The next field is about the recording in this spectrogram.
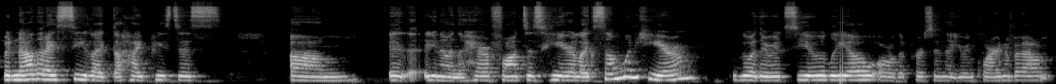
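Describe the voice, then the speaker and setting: A woman's voice: mid-range voice, steady tone, measured pace, mellow, rough recording. A woman with a stuffed-up nose giving a live tarot reading on camera, rambling with many fillers and restarts. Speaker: tarot reader. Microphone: webcam or phone on camera.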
